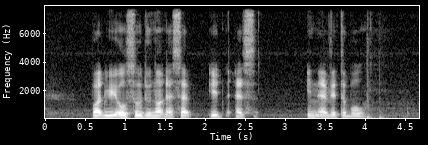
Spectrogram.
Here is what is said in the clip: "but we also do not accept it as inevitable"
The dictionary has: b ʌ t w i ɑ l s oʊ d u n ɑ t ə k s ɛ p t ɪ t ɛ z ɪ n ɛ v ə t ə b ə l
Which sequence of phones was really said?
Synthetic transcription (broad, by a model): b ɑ t w i ɑ l s oʊ d u n ɑ t ə k s ɛ p t ɪ t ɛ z ɪ n ɛ v ə t ə b ə l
